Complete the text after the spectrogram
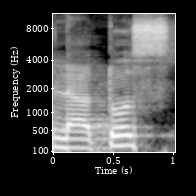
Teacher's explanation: نہیں کرنا، تا کو سین کے ساتھ ملائیں گے، لا تس، قلقلہ نہ ہو، آواز رک جائے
